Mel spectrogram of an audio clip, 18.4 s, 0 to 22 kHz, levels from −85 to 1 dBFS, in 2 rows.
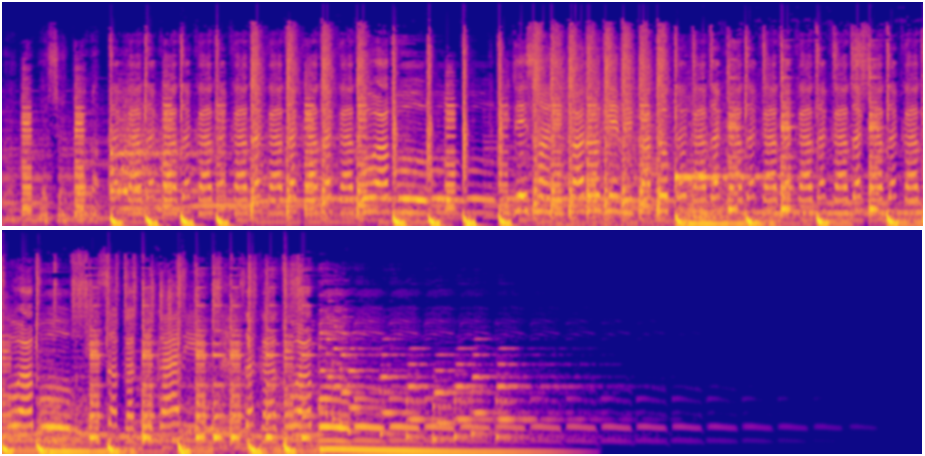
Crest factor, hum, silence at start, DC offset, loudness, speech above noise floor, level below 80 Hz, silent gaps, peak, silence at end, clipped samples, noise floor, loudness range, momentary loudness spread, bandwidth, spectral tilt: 12 dB; none; 0 s; under 0.1%; -12 LUFS; 61 dB; -18 dBFS; none; 0 dBFS; 3.65 s; 0.1%; -72 dBFS; 7 LU; 7 LU; 16 kHz; -4.5 dB/octave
